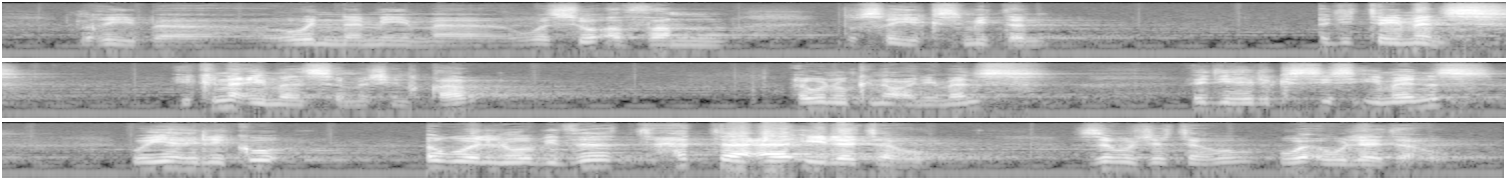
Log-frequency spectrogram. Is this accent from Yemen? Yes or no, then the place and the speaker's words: no; Algeria; اللي شالي معروفين عندنا في الجزائر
